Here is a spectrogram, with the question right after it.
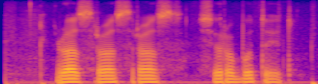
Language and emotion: Russian, neutral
